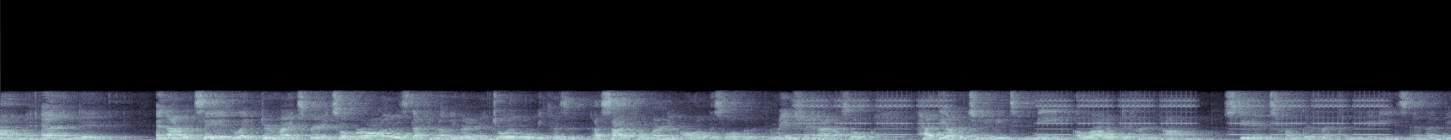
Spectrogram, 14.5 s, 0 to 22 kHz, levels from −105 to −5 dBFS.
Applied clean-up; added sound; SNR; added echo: none; Alarm; 16 dB; reverberation time 1.1 s.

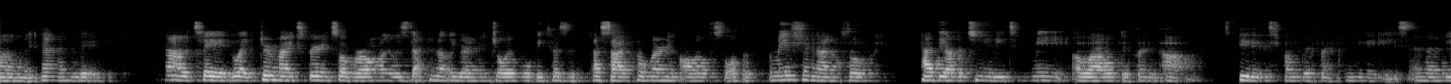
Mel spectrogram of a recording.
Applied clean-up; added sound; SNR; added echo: neural mask model DeepFilterNet 3.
